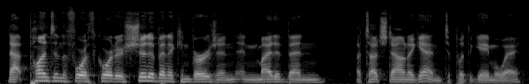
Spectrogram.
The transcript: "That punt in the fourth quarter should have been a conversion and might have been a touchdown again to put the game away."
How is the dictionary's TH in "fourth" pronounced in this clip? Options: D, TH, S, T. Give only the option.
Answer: TH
